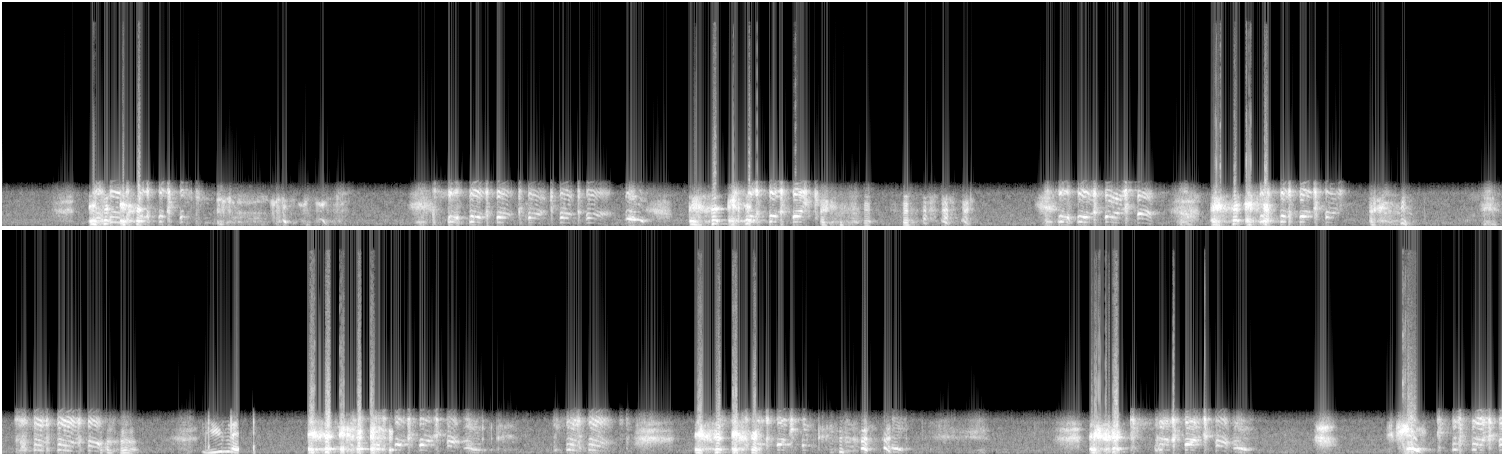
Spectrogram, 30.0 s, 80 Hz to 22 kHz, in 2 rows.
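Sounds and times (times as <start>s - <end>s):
baby laughing: 0.9s - 3.5s, 4.1s - 8.4s, 10.4s - 13.9s, 14.8s - 16.4s, 18.1s - 21.4s, 22.0s - 24.2s, 26.0s - 27.6s, 28.9s - 30.0s.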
